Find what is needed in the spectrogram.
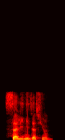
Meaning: salinization
- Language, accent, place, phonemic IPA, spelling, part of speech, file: French, France, Lyon, /sa.li.ni.za.sjɔ̃/, salinisation, noun, LL-Q150 (fra)-salinisation.wav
